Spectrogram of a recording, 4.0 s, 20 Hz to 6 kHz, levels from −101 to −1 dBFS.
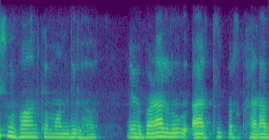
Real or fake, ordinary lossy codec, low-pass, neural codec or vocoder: real; Opus, 32 kbps; 5.4 kHz; none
